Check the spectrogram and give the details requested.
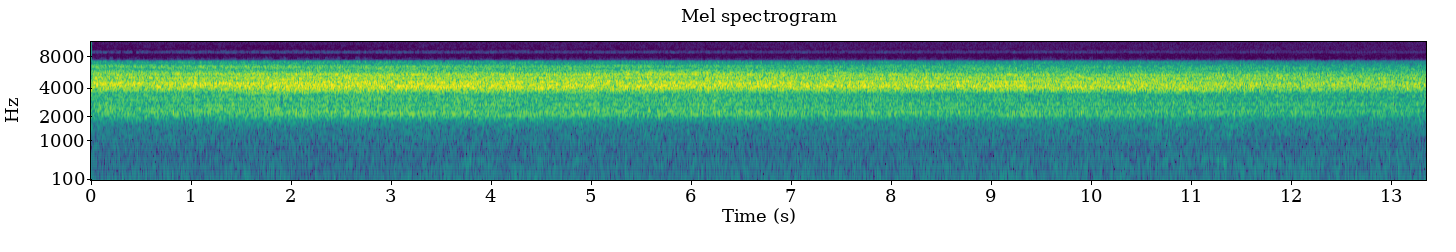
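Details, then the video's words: A jungle cicada chorus in Shivapuri Nagarjun National Park, on the outskirts of Kathmandu, Nepal, forms an unbroken shrill hiss-like buzz that barely wavers in loudness across the whole stretch, with no other clear sounds. "Cicadas singing the jungle of Shivapuri Nagarjun National Park, surrounding of Kathmandu City Nepal"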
